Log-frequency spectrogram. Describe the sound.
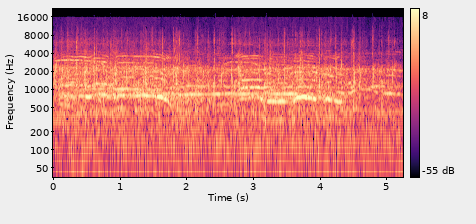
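Audience applause fills a meeting of community communicators in Caracas, Venezuela, a steady, dense clapping that keeps up throughout while a voice speaks over it.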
